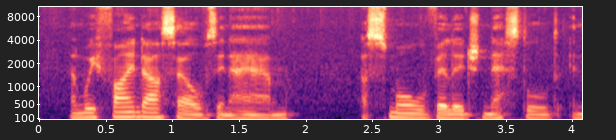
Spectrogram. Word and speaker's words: Eyam: It's now the summer of 1665, and we find ourselves in Eyam, a small village nestled in the picturesque hills of Derbyshire, England. Am, is pronounced just like M.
